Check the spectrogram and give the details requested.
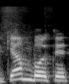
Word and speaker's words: Kiambote: Ok, Kiambote Tata, cuidado a pronúncia, né? Kiambote. Basicamente são duas palavras, né?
